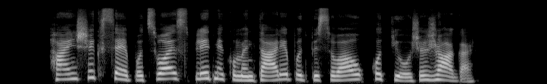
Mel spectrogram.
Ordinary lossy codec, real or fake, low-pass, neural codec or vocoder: none; fake; 14.4 kHz; codec, 44.1 kHz, 7.8 kbps, DAC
